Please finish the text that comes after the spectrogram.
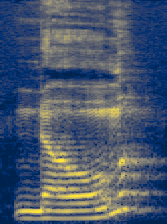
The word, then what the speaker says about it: gnome: yogi oh my goodness can we find all the silent G words in this sentence gnome there's a silent G right here bright net can you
